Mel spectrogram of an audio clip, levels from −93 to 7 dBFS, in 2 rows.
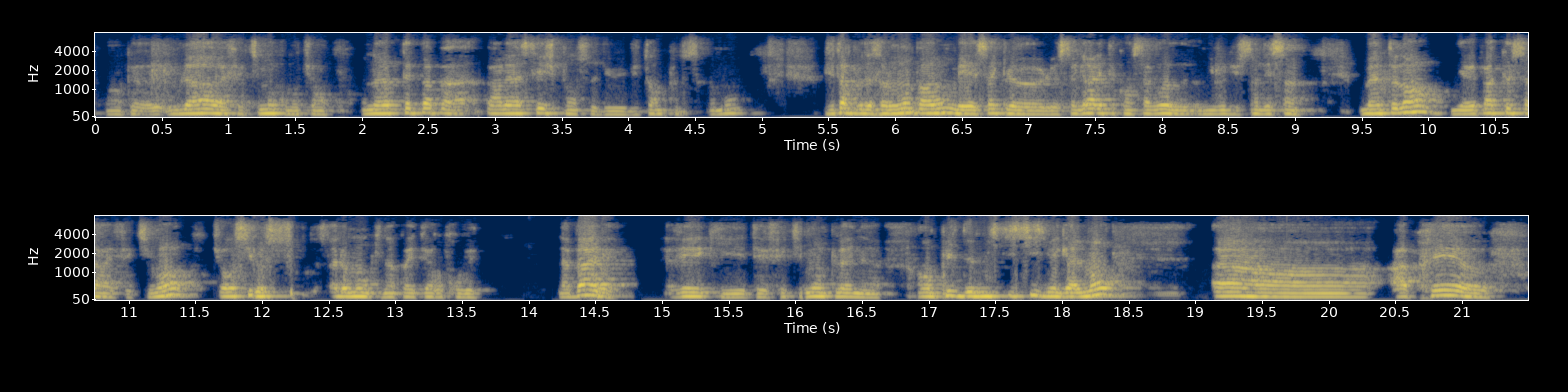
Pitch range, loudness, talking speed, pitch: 125-150 Hz, -13 LUFS, 210 wpm, 140 Hz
